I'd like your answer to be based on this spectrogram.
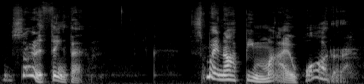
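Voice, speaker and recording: A man playing a clueless, bumbling job recruiter in a comedic ASMR role-play, rambling with odd pauses and repeated words, flustered but eager. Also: high-pitched, wildly swooping pitch, husky, no echo, exaggerated voice. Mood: awkwardly chatty.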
